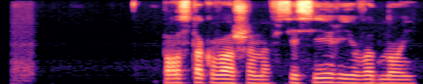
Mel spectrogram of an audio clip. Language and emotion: Russian, neutral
